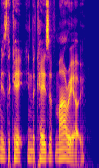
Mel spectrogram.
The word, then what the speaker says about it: Mario: Mario doesn't read Mario, it reads Ma-ri-o. Mario, Mario, Mario. You basically pronounce each letter individually, and that sound doesn't get altered, and it stays the same no matter what word or what context.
